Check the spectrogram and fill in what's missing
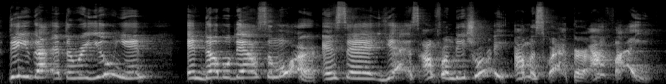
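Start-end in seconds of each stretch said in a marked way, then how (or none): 3.8-6.5 higher, rising mock imitation of a proud boast; mocking Kenya. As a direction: ham up her tough-girl brag.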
